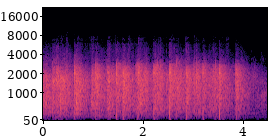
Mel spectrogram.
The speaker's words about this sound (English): That, oh, wow, yeah, you can clap for that.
